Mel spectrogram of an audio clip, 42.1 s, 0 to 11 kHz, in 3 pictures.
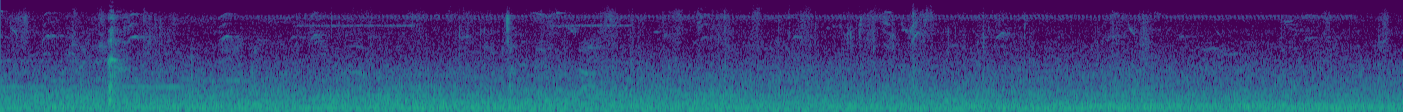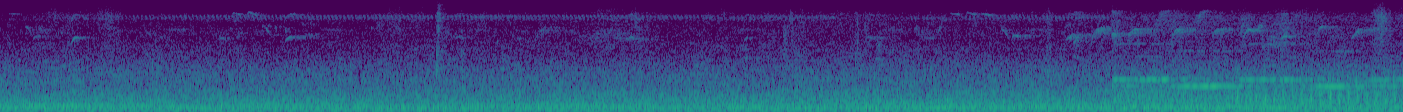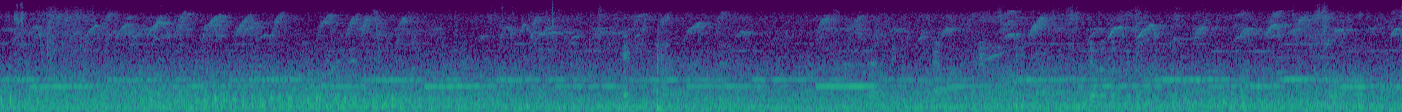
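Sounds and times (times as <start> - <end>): high insect trill: 25.2 - 42.0
two steady tones: 25.2 - 42.0.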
